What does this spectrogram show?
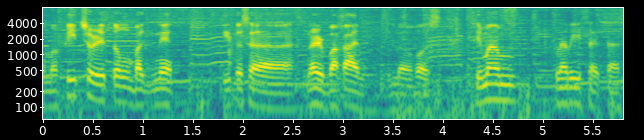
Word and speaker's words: Narvacan: Papunta o pababa tayo ng Narbacan. Yun. Yung pala yung tamang bigkas dun. Narbacan. Narbacan. Hindi Narbacan.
